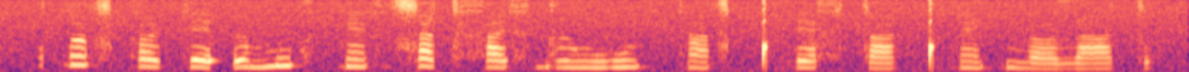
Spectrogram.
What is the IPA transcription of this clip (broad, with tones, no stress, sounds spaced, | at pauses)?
tˤ ɛ̃˦ sˤ k ø˨ k ɛ˨ ʔ ə˨ m ũ˦ x k ɛ̃˧ x sʲ ø˦ tˤ x ɛ˨˦ x ɡ ɹ ũ˨ v ũ˦ t k ɛ̃˧ sˤ ǃʰ ɛ˧ x tˤ e˨ ǃʰ ɛ̃˦ t m ø˨ ðˤ ɛ˨ t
